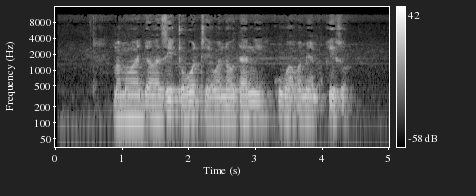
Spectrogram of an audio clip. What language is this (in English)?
Swahili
